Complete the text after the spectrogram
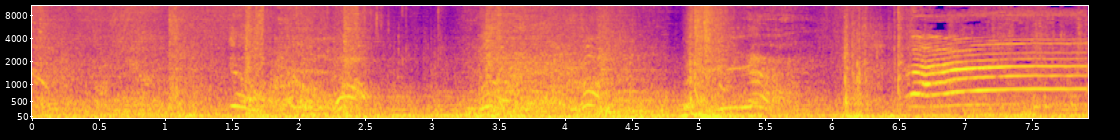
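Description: Weapons clash and strike during a fight.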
